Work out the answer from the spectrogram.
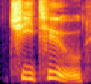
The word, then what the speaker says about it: Qi2: That's spelled Q-I and the number 2 slapped right up against the word Qi.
